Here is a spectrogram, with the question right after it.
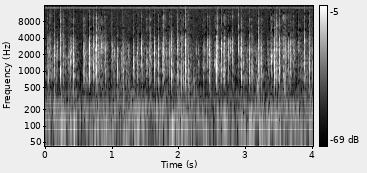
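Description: Fingertips type continuously on a black plastic computer keyboard with hollow keycaps, producing a rapid stream of about twenty short, bright clacks. Each keystroke snaps off almost instantly over a faint low thump, leaving a steady, even run of crisp plastic taps.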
